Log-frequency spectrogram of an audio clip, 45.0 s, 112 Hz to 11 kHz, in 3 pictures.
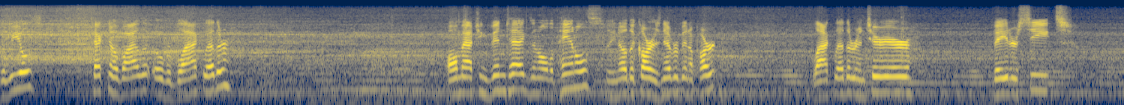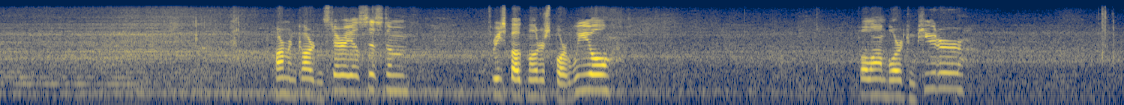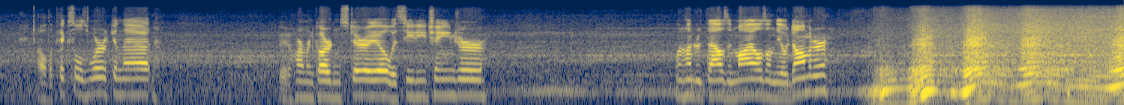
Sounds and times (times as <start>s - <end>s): Speech: 0.0s - 0.5s, 1.2s - 3.1s, 6.0s - 9.6s, 10.8s - 12.2s, 13.2s - 14.4s, 18.6s - 20.5s, 21.5s - 23.2s, 26.4s - 27.9s, 30.4s - 32.1s, 33.7s - 36.5s, 39.0s - 41.1s.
